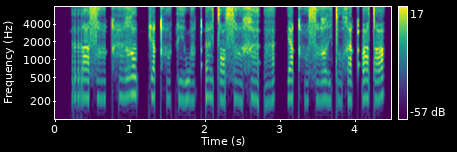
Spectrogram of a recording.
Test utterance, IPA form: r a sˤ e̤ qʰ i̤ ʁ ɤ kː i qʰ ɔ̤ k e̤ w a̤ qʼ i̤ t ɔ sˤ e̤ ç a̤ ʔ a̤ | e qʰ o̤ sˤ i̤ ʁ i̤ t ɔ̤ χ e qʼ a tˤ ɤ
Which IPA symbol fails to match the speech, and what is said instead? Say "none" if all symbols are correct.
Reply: ç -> χ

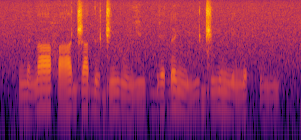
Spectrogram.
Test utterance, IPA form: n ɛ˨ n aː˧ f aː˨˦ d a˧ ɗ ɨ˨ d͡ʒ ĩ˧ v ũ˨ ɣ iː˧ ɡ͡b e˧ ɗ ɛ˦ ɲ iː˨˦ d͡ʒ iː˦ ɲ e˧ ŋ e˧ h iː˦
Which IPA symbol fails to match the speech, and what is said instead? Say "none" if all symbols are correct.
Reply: d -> d͡ʒ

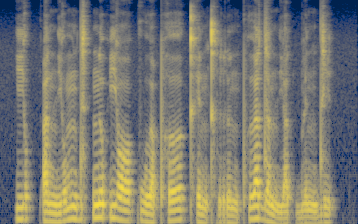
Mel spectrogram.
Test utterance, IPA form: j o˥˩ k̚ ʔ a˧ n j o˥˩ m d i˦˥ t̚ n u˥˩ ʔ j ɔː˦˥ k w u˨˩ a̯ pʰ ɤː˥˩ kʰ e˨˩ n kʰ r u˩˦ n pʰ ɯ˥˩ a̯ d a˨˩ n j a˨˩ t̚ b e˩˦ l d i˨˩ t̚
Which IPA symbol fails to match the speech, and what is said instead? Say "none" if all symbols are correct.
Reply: l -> n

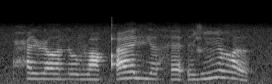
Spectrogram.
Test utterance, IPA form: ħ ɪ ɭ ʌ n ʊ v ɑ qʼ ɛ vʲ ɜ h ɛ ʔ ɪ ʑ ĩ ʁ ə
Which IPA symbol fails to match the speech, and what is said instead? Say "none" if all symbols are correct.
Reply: none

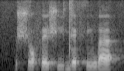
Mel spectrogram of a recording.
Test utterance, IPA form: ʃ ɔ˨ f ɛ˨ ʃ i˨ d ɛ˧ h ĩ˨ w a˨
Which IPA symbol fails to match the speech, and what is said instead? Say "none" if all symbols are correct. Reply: none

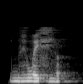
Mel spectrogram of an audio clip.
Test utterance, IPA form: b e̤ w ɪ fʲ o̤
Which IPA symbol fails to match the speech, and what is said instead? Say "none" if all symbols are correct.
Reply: none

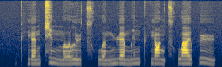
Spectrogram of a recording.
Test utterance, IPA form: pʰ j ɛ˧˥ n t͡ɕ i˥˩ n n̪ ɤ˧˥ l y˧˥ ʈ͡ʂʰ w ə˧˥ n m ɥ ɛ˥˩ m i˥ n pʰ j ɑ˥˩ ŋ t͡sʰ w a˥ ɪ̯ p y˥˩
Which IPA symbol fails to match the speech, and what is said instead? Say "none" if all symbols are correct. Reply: ʈ͡ʂʰ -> t͡sʰ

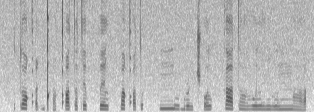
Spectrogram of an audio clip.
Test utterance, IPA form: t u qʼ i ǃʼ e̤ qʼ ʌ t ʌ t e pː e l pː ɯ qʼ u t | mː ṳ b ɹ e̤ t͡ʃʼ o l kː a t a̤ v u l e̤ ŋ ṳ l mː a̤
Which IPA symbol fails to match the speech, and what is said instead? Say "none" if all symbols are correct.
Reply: none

